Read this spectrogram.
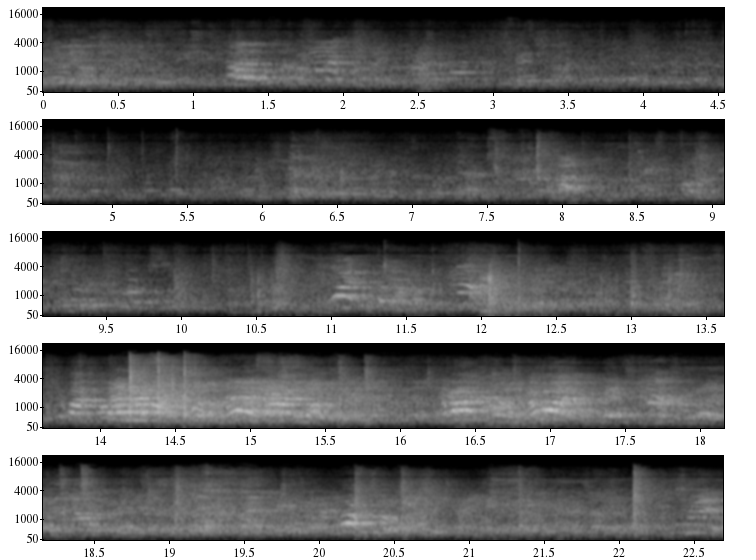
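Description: A crowd shouts and cheers in a large echoing hall.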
